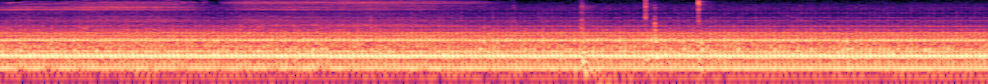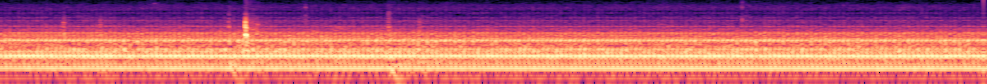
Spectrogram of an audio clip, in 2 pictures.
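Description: Constant loud whirring drone with a few sharp ticks and clicks scattered through it; this drive is noisy and rattling.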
